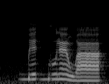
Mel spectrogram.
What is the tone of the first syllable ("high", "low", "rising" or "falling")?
high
